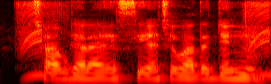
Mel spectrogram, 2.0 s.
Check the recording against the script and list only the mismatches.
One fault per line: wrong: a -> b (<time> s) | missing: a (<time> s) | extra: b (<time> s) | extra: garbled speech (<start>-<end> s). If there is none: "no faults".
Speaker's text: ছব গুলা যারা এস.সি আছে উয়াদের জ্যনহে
missing: গুলা (0.5 s)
